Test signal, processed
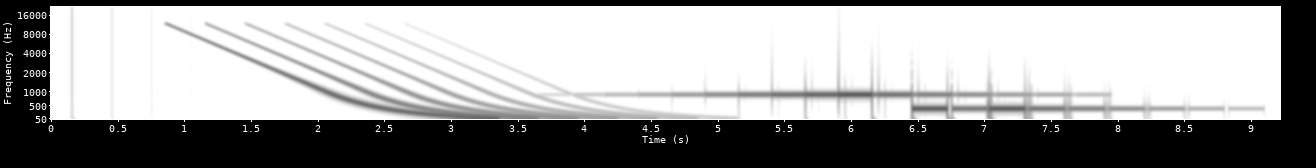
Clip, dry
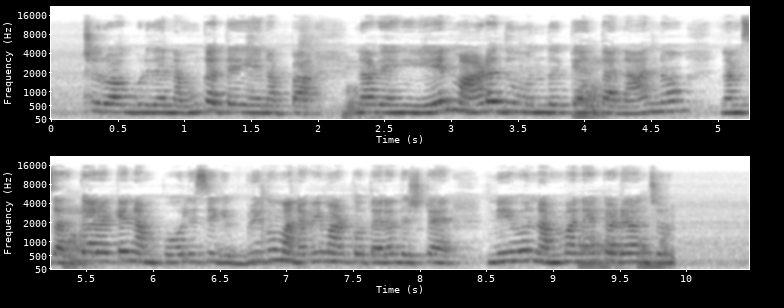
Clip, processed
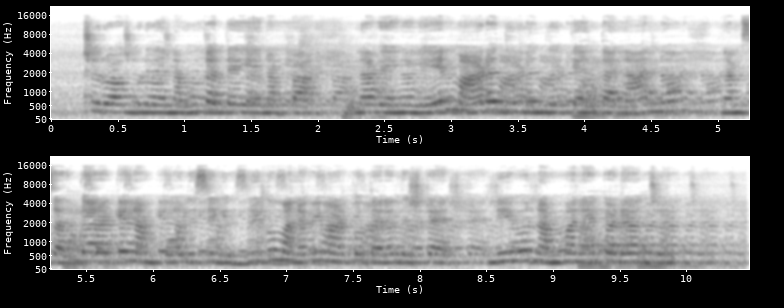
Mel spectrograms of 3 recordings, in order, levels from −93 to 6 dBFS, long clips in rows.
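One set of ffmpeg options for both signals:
ffmpeg -i in.wav -filter_complex "[0:a]highpass=frequency=41:width=0.5412,highpass=frequency=41:width=1.3066,asplit=2[link_01][link_02];[link_02]acompressor=threshold=-34dB:ratio=6,volume=0dB[link_03];[link_01][link_03]amix=inputs=2:normalize=0,aecho=1:1:299|598|897|1196|1495|1794:0.316|0.164|0.0855|0.0445|0.0231|0.012,volume=-9dB" out.wav

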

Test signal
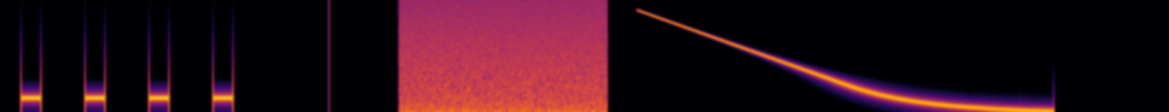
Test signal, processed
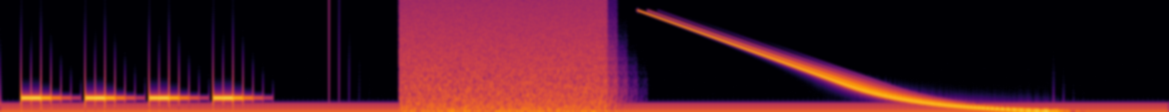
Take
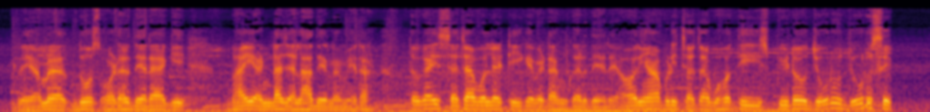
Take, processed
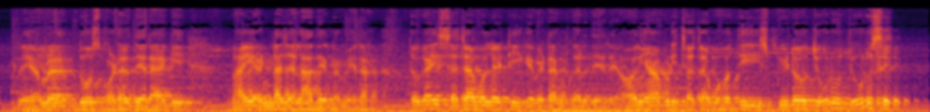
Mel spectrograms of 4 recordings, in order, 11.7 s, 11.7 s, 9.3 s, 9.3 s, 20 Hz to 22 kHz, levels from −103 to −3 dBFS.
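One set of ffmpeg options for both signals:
ffmpeg -i in.wav -filter_complex "[0:a]asplit=2[link_01][link_02];[link_02]adelay=100,lowpass=frequency=1600:poles=1,volume=-6.5dB,asplit=2[link_03][link_04];[link_04]adelay=100,lowpass=frequency=1600:poles=1,volume=0.31,asplit=2[link_05][link_06];[link_06]adelay=100,lowpass=frequency=1600:poles=1,volume=0.31,asplit=2[link_07][link_08];[link_08]adelay=100,lowpass=frequency=1600:poles=1,volume=0.31[link_09];[link_01][link_03][link_05][link_07][link_09]amix=inputs=5:normalize=0,aeval=exprs='val(0)+0.0112*(sin(2*PI*60*n/s)+sin(2*PI*2*60*n/s)/2+sin(2*PI*3*60*n/s)/3+sin(2*PI*4*60*n/s)/4+sin(2*PI*5*60*n/s)/5)':channel_layout=same,volume=1.5dB" out.wav

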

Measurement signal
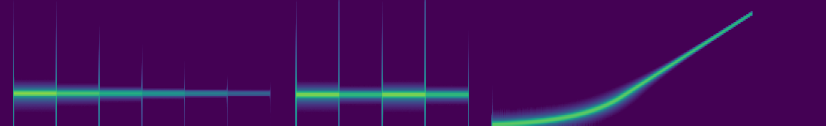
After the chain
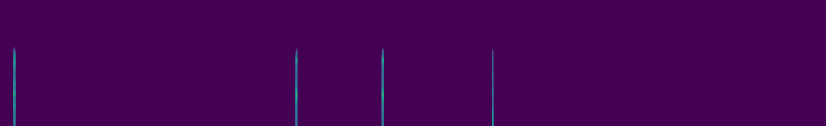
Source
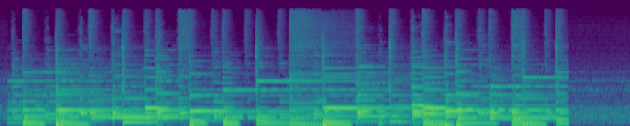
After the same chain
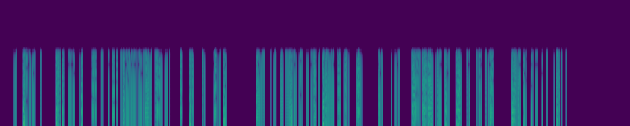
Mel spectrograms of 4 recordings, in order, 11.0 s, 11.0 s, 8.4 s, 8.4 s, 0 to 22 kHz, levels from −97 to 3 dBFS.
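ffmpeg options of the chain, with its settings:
ffmpeg -i in.wav -af "acompressor=threshold=-24dB:ratio=12:attack=4.5:release=391:knee=1:detection=rms,aresample=8000,acrusher=bits=3:mix=0:aa=0.000001,aresample=44100,volume=-5dB" out.wav

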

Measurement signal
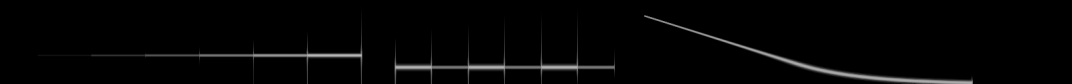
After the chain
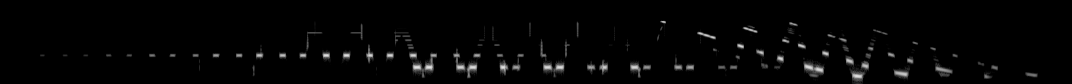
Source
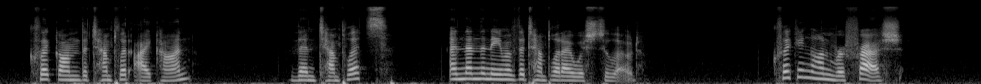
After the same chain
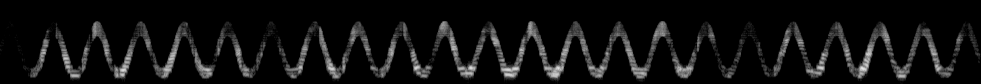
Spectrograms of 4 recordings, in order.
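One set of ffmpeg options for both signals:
ffmpeg -i in.wav -filter_complex "[0:a]acrossover=split=300[link_01][link_02];[link_01]aeval=exprs='(mod(9.44*val(0)+1,2)-1)/9.44':channel_layout=same[link_03];[link_03][link_02]amix=inputs=2:normalize=0,aresample=22050,aresample=44100,equalizer=frequency=1000:width_type=o:width=1:gain=-5,equalizer=frequency=4000:width_type=o:width=1:gain=-5,equalizer=frequency=8000:width_type=o:width=1:gain=7,dynaudnorm=framelen=160:gausssize=21:maxgain=5dB,equalizer=frequency=520:width_type=o:width=0.61:gain=-3,aecho=1:1:2.6:0.8,aecho=1:1:614|1228|1842:0.631|0.126|0.0252,acontrast=24,highpass=frequency=230:width=0.5412,highpass=frequency=230:width=1.3066,afftfilt=real='re*between(b*sr/1024,490*pow(5400/490,0.5+0.5*sin(2*PI*2.3*pts/sr))/1.41,490*pow(5400/490,0.5+0.5*sin(2*PI*2.3*pts/sr))*1.41)':imag='im*between(b*sr/1024,490*pow(5400/490,0.5+0.5*sin(2*PI*2.3*pts/sr))/1.41,490*pow(5400/490,0.5+0.5*sin(2*PI*2.3*pts/sr))*1.41)':win_size=1024:overlap=0.75,volume=4.5dB" out.wav

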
